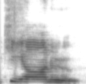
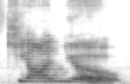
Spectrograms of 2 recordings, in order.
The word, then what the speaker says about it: Keanu: Keanu's name correctly, because he does not like it when you pronounce his name Keanu. He says, no, Gail, pronounce my name right. It's Keanu.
